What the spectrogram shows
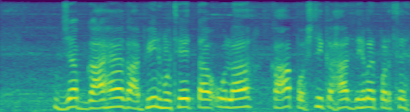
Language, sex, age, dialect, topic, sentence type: Chhattisgarhi, male, 25-30, Central, agriculture, question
